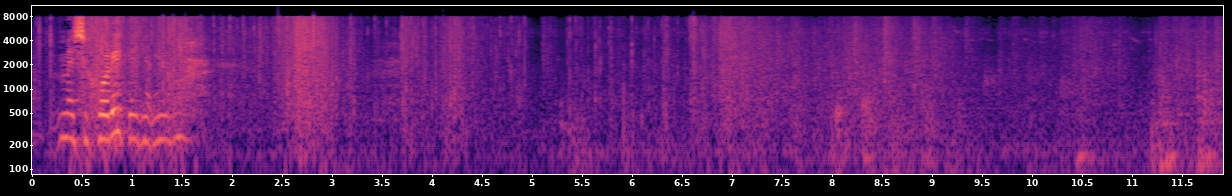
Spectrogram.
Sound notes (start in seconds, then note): none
